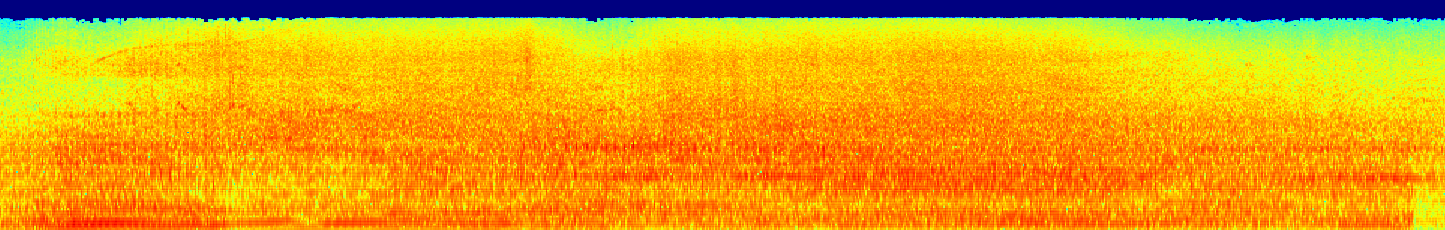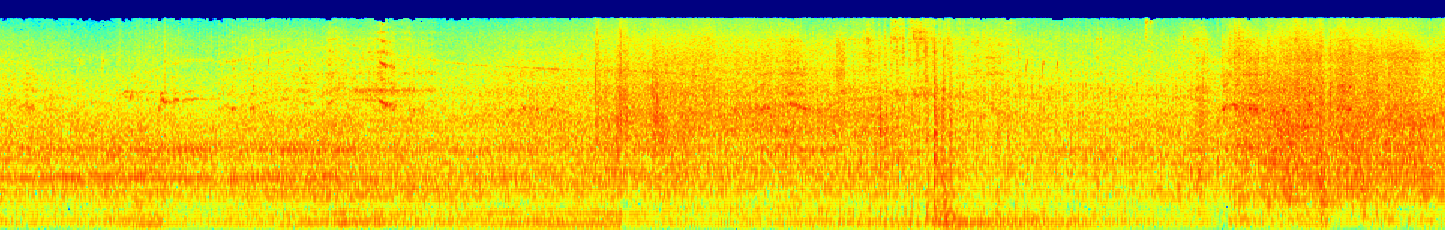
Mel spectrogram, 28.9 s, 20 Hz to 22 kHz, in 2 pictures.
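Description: Land Rover Discovery's engine revving up and down as the 4x4 drives off-road through mud and water, over a loud rushing noise. About halfway through it drops to a quieter, steadier run with scattered knocks.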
